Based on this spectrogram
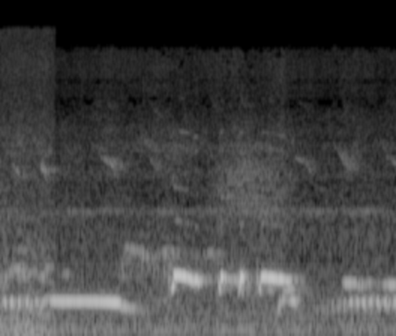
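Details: Singing Bangkok zebra dove, used as master audio for training other doves: a long steady low coo drops away, then a run of stuttered higher notes, then a lower trilled coo, over constant background hiss.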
